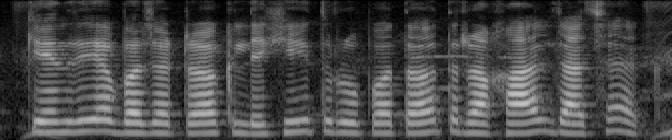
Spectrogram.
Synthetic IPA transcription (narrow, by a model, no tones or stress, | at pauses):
kẽnd̪ɾijəbəd͡ʒəʈəklekʰit̪ɾupət̪ət̪ɾəkʰald͡ʒat͡ʃʰɛk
